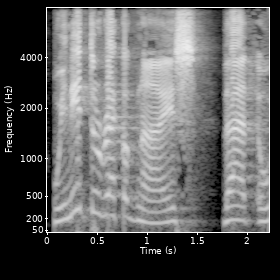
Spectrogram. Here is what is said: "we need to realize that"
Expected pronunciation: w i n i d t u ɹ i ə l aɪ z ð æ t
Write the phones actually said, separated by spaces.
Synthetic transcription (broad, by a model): w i n i d t u ɹ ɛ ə n aɪ s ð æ t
